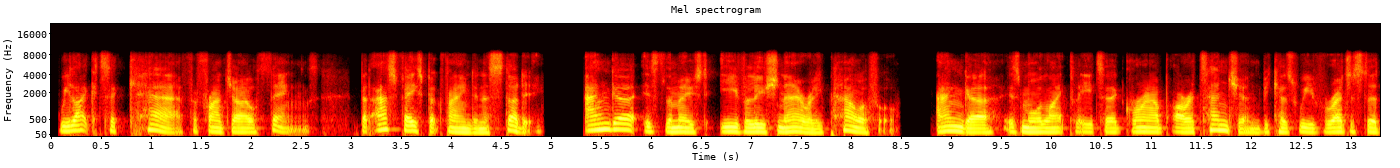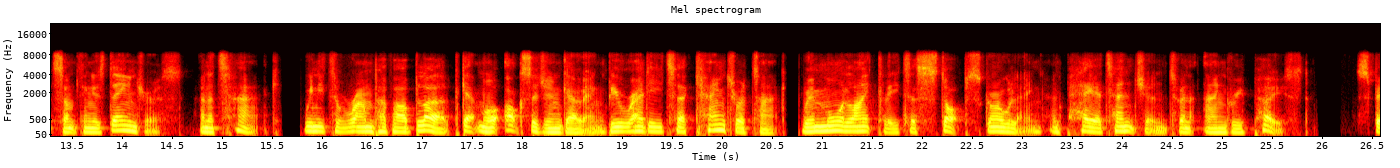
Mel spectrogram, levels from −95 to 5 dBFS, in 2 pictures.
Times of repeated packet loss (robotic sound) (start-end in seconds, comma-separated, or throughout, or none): none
